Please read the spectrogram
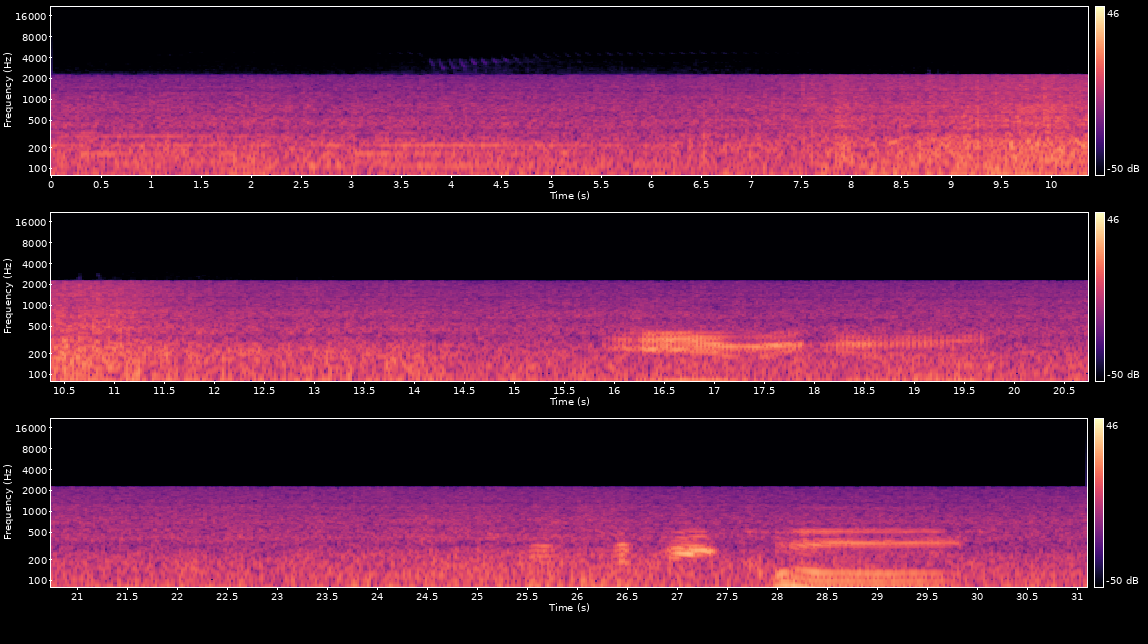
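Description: Sea surf: waves breaking and washing up over wet sand, a steady wash that swells about ten seconds in. Low droning tones come in briefly twice in the second half.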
